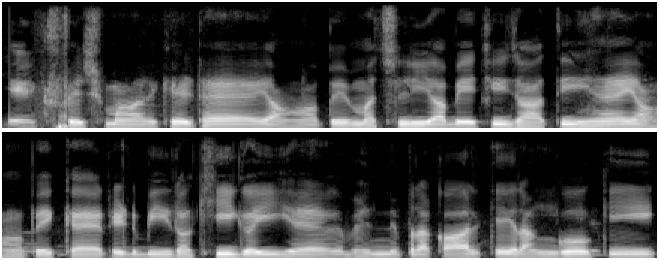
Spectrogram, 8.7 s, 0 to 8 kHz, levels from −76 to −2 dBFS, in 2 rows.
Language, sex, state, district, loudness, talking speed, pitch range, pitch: Hindi, male, Jharkhand, Jamtara, -14 LUFS, 160 wpm, 135-150 Hz, 145 Hz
